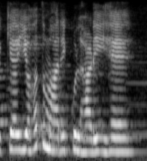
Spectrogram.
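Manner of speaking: ordinary delivery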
